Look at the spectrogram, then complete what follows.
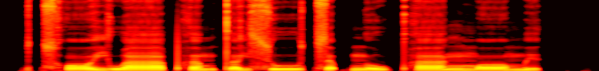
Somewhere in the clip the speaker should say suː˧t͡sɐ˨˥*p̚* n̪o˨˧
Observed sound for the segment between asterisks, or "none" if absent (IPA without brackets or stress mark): p̚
